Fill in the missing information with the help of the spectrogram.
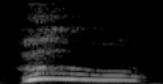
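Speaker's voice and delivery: a sharp high intake of breath; high gasp. Acted. Dog Spunky gasping as he jumps for the canoe. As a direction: gasp mid-leap.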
